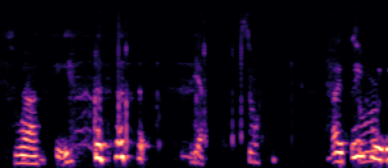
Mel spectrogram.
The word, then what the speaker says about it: Swarovski: This is Swarovski.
